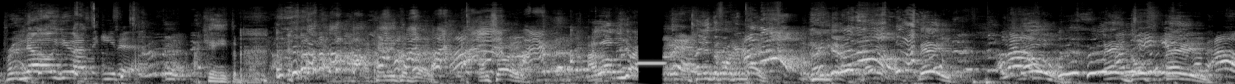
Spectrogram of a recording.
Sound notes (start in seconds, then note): 1.5 everyone laughs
